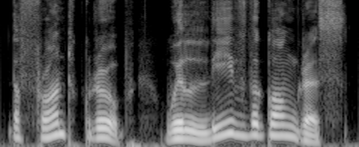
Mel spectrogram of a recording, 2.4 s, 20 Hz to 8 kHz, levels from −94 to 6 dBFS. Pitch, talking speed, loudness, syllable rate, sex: 145 Hz, 175 wpm, -18 LUFS, 4.6 syllables/s, male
